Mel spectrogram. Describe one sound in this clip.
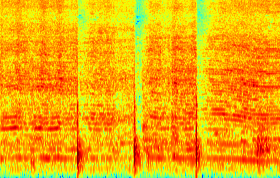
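A wooden mallet thumps on timber a few times.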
